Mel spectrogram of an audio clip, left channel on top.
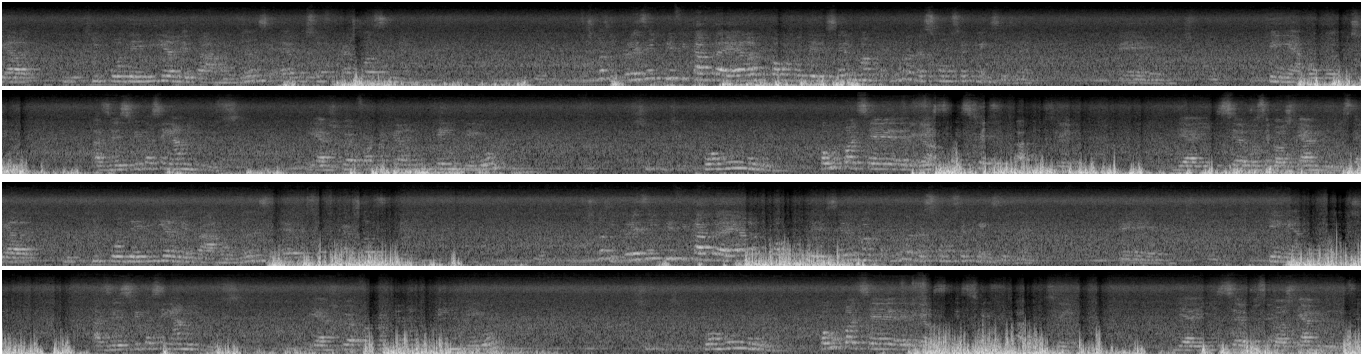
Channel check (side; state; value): both; normal; correlation 0.08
